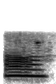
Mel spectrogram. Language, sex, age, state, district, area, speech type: Assamese, female, 18-30, Assam, Dhemaji, rural, conversation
